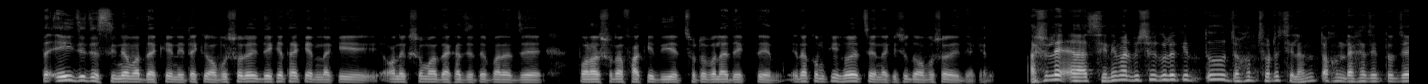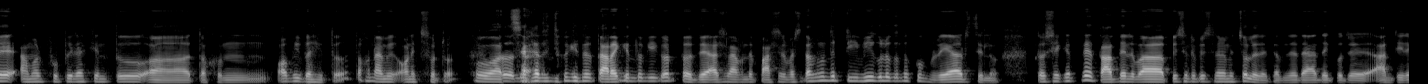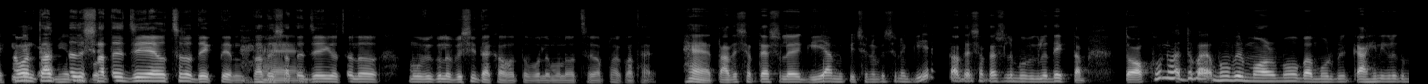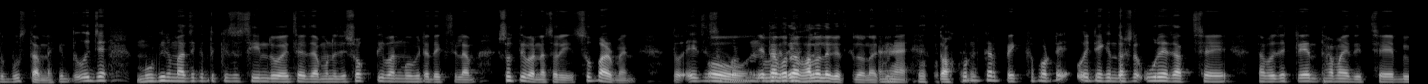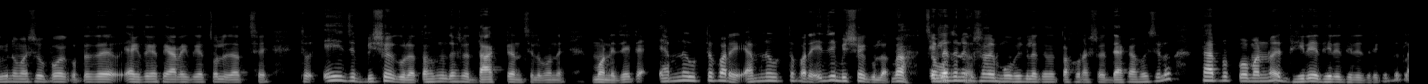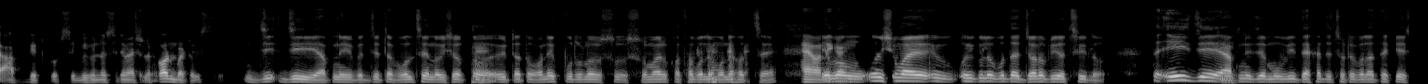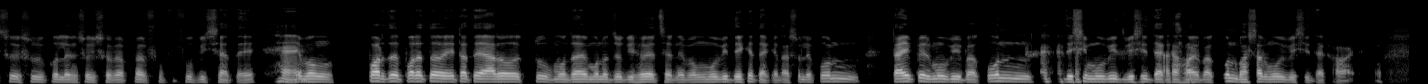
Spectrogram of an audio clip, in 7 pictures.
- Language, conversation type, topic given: Bengali, podcast, কোনো সিনেমা বা গান কি কখনো আপনাকে অনুপ্রাণিত করেছে?
- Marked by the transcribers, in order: laughing while speaking: "দেখা যেত কিন্তু"; in English: "rare"; laugh; chuckle; in English: "convert"; laugh; laugh; chuckle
